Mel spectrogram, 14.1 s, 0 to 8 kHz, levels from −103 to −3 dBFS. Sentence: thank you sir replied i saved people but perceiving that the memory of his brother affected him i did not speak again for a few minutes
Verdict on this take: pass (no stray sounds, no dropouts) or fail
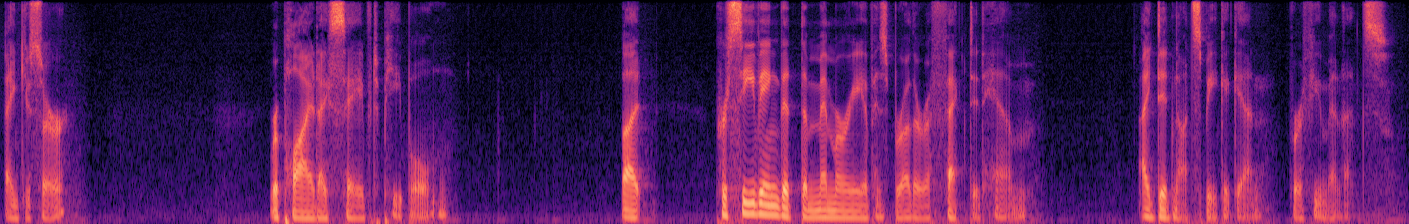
pass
